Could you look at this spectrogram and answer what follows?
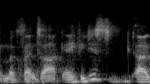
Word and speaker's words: McLintock: capital l i n t o c k mclean talk and if you just uh google it's really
